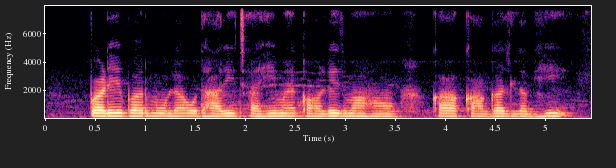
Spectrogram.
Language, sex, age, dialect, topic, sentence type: Chhattisgarhi, female, 51-55, Western/Budati/Khatahi, banking, question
